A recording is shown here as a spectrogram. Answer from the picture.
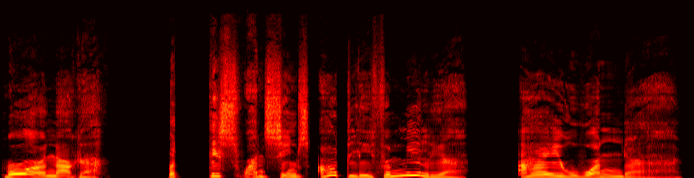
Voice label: Male Murloc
